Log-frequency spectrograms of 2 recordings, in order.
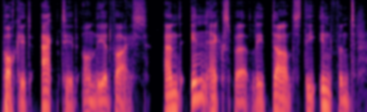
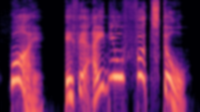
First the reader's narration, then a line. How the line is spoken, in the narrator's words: cried Flopsom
